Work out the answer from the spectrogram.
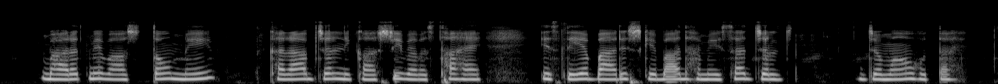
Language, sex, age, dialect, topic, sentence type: Hindi, female, 25-30, Awadhi Bundeli, agriculture, statement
